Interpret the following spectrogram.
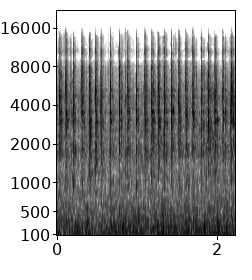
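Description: Vintage DAM Quick 550 spinning reel being cranked, its anti-reverse pawl clicking over the ratchet teeth in a rapid, even run of clicks.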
